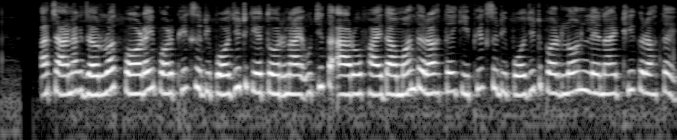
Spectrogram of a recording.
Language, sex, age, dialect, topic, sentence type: Maithili, female, 25-30, Bajjika, banking, question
